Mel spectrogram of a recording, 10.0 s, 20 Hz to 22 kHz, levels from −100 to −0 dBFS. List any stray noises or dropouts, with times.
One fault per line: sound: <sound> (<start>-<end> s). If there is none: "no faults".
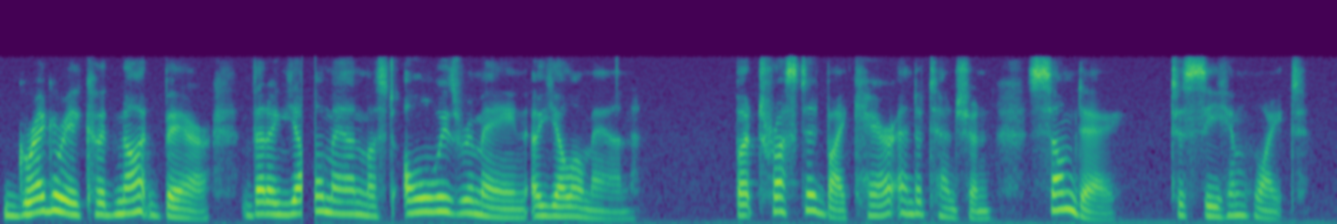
sound: dropout (2.3-2.4 s)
